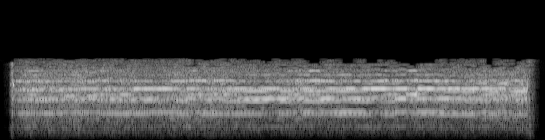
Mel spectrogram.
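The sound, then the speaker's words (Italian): Siren-like blare relayed over a CB radio channel, a steady, narrow-band, multi-toned wail held at constant pitch and loudness for about eight seconds, with no talk over it. “Sento le sirene”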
